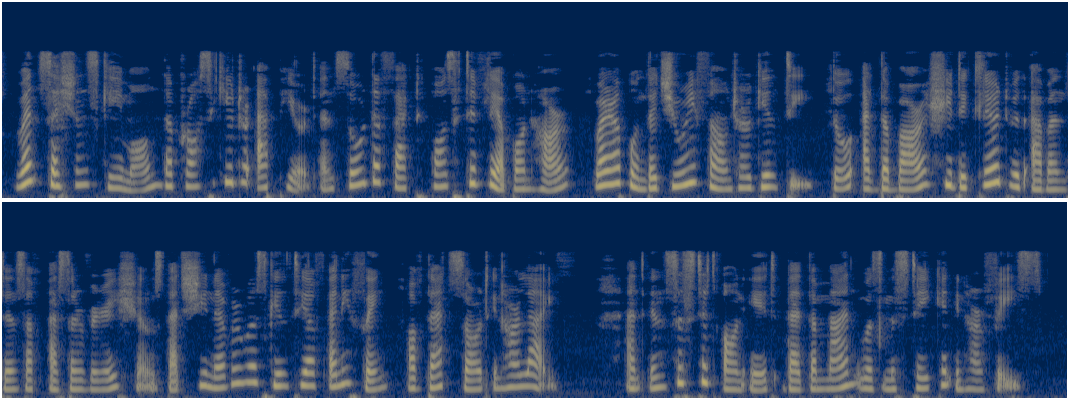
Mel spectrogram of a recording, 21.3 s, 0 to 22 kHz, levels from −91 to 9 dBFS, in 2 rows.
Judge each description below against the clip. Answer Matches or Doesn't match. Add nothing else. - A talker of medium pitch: Doesn't match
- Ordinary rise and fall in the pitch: Doesn't match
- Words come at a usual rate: Matches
